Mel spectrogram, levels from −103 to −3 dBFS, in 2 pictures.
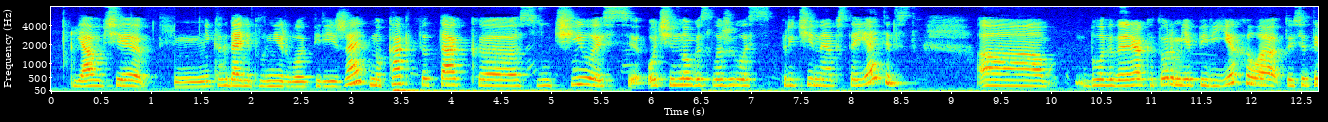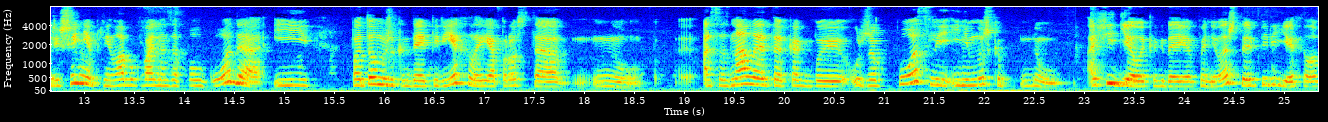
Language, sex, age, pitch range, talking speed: Russian, female, 20-39, 205-255 Hz, 130 wpm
